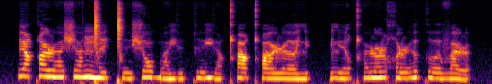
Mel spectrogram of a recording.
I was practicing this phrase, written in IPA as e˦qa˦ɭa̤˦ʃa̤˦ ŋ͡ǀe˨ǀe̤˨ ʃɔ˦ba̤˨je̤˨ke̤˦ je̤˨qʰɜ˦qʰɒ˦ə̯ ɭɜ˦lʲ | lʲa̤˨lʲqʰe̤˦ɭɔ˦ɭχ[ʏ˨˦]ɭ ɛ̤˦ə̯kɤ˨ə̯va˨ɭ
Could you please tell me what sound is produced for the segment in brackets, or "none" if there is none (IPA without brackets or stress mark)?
ʏ˨˦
